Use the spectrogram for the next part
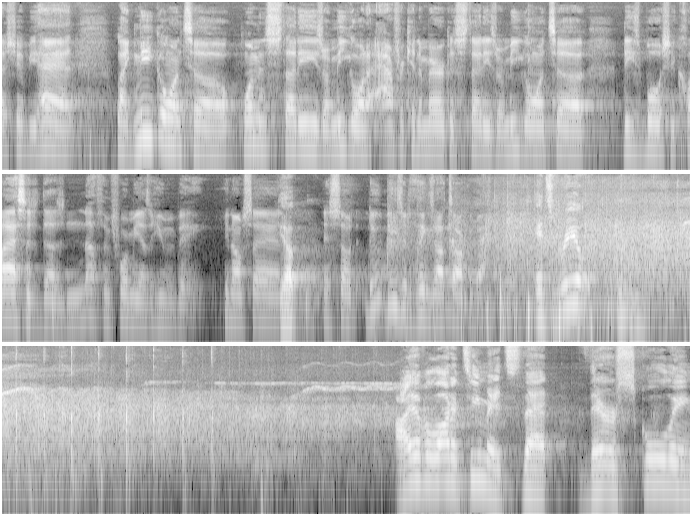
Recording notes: Live from the Jo Ann Davidson Theatre in Columbus, Ohio. LIVE FROM COLUMBUS.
